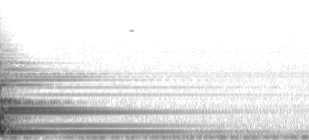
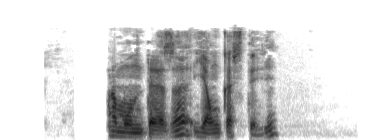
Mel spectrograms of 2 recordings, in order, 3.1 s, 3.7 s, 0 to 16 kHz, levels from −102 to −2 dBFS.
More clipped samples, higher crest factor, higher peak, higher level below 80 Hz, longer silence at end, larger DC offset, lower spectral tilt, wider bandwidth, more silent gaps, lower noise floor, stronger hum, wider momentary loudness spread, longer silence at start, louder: neither; first, 28 dB vs 20 dB; second, -12 dBFS vs -2 dBFS; second, -72 dBFS vs -62 dBFS; second, 0.05 s vs 0.95 s; neither; first, -8 dB/octave vs -4.5 dB/octave; about the same, 7.4 kHz vs 7.6 kHz; neither; second, -65 dBFS vs -79 dBFS; neither; first, 24 LU vs 14 LU; second, 0 s vs 1.05 s; second, -39 LUFS vs -19 LUFS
